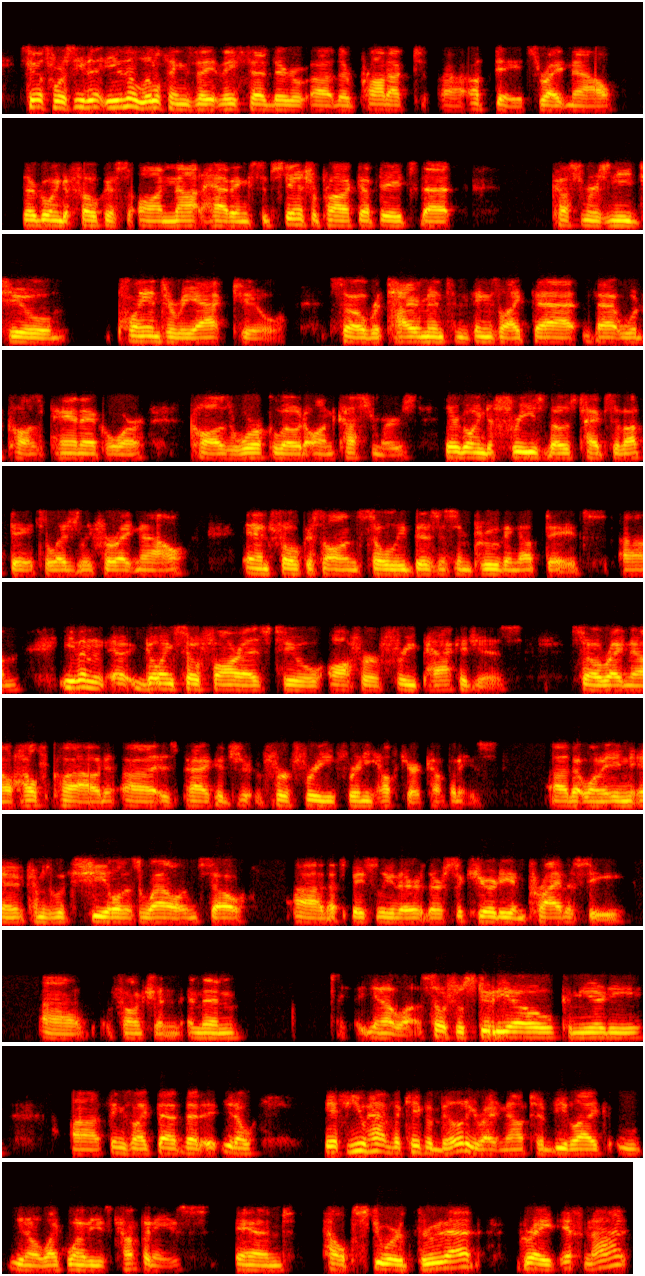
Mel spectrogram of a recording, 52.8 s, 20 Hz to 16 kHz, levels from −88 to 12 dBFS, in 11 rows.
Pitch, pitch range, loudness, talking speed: 120 Hz, 115-130 Hz, -22 LUFS, 180 wpm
